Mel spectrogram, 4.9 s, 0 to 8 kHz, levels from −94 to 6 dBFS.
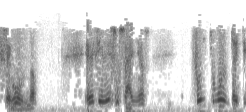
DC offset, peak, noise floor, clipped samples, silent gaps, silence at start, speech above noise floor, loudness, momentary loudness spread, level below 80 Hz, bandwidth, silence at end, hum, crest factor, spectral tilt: under 0.1%; -14 dBFS; -60 dBFS; under 0.1%; none; 0 s; 32 dB; -28 LUFS; 14 LU; -54 dBFS; 5.4 kHz; 0 s; none; 16 dB; -9 dB/octave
